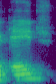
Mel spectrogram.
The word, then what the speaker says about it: gauge: I think it's gauge. I'm not sure. Gauge. Okay. Yeah, gauge is how I would pronounce that.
